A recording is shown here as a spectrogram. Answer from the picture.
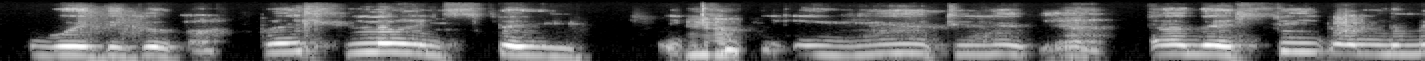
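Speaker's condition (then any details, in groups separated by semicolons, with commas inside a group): Cerebral palsy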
